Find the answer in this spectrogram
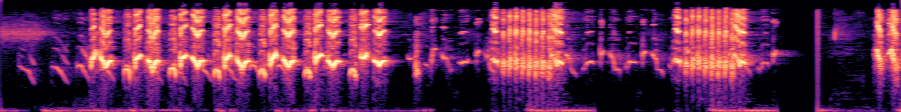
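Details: Yellow-vented bulbul singing to challenge rivals to fight, played as a lure: a quick series of bubbly, rising-falling whistled notes, then harsh bursts of noisy chatter, with low thumps underneath.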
